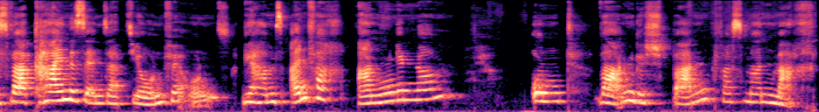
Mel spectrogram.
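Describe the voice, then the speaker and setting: A woman speaks very slowly at a high pitch with lively intonation, and audible room echo surrounds her voice. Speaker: cancer patient. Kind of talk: interview. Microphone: poor recording quality.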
